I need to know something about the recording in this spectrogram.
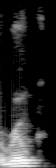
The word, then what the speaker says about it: Rook: I pronounce it Rook. It's because we're Irish. We always say things like tree.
